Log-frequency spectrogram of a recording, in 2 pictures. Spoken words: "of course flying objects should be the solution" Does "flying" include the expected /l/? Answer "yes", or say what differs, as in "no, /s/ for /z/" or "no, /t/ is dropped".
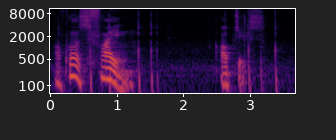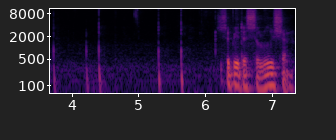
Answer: no, /l/ is dropped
